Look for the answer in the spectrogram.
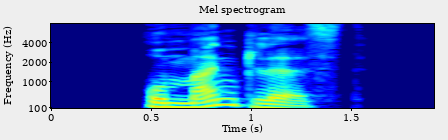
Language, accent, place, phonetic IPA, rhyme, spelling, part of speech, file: German, Germany, Berlin, [ʊmˈmantləst], -antləst, ummantlest, verb, De-ummantlest.ogg
- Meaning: second-person singular subjunctive I of ummanteln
